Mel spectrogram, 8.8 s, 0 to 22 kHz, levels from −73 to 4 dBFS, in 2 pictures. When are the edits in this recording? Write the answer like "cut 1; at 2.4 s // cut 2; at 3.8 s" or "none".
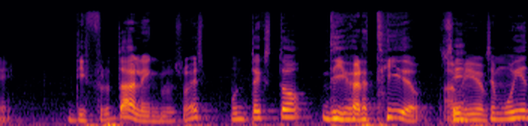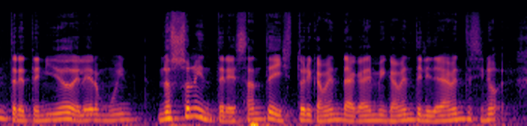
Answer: cut 1; at 1.8 s // cut 2; at 2.6 s // cut 3; at 4.1 s // cut 4; at 5.6 s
